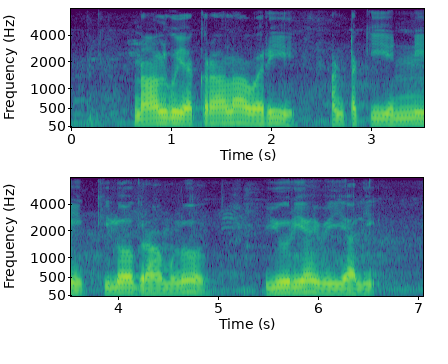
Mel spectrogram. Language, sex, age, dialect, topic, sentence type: Telugu, male, 18-24, Southern, agriculture, question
